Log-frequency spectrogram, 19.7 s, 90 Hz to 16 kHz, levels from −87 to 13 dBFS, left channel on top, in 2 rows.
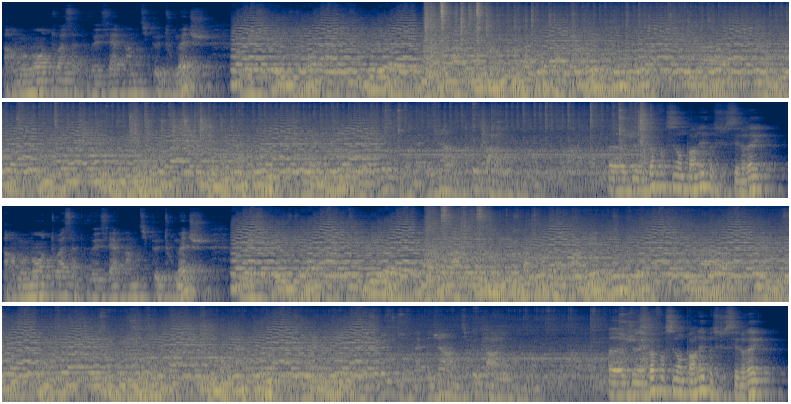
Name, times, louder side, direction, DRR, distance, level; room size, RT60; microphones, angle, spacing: voice 1, 0.0-5.2 5.6-8.1 8.5-11.8 12.2-16.5, right 1 dB, 80° right, 0 dB, 4.2 m, -28 dB
sound 1, 2.9-14.6, equal, 15° right, 1.5 m, -23 dB
sound 2, 5.2-18.2, left 2 dB, 60° left, 2.0 m, -30 dB
voice 2, 17.4-19.3, right 2 dB, 60° right, 4 dB, 1.0 m, -22 dB
10.5 x 7.9 x 8.6 m, 0.93 s
head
